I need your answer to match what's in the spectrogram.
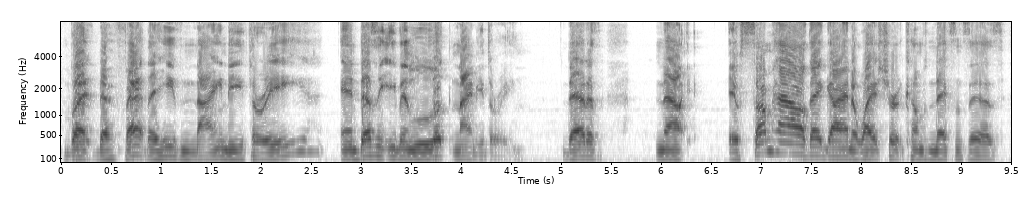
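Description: A man's voice: mid-range voice, lively intonation, a little slow. A young man hosting a reaction video from a small room on a webcam and desk mic, cracking sassy, shady jokes and laughing often. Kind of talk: casual reaction commentary. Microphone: desk microphone, webcam.

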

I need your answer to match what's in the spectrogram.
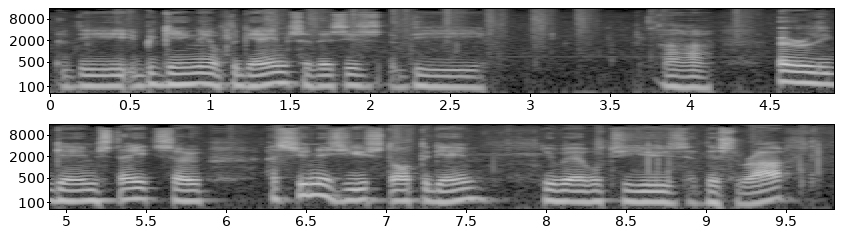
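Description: This young male gaming YouTuber, whose first language is Afrikaans, talks over his gameplay in a lowish, dark voice. His casual commentary wanders, full of fillers and false starts, against slight background noise.

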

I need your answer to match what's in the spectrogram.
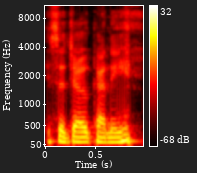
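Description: Easing slowly through each line, a man with a medium-pitched, husky voice and some vocal fry keeps his tone soft and mellow, without any edge. In a wholesome audio roleplay, he plays a teasing husband and a fond father cooing to a baby.

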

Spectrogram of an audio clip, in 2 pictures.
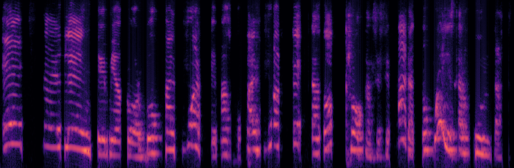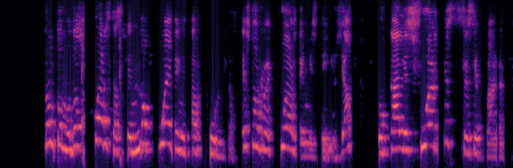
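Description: A woman's voice: high-pitched, big pitch swings, moderate pace. A Peruvian woman teaching a primary class online, patient and affectionate, coaxing answers with questions and repeating key words. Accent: Peruvian Spanish. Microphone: video call. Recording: dull lo-fi video call audio.

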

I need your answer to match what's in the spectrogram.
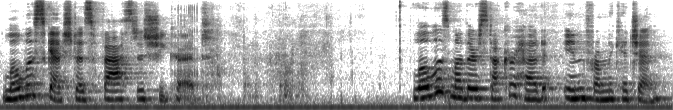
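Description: A woman teacher with a Canadian accent reading a picture book aloud to children, with expressive narration. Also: fairly high pitch, a little slow.

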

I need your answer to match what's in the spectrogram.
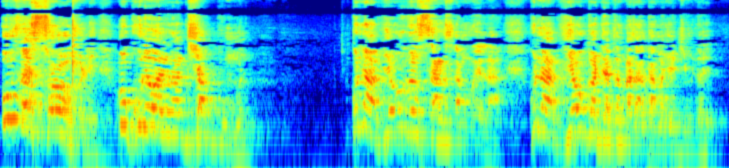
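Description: A man talking excitedly in casual speech, laughing often and repeating his phrases. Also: high voice, fairly quick. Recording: echoey room, far from mic.

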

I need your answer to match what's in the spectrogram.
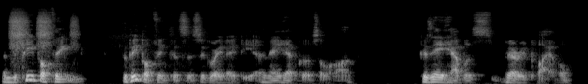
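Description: A man hosting a casual Bible discussion, telling the story in a rambling, animated way with repeated words. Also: lowish voice, fairly quick. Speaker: host and Bible teacher.

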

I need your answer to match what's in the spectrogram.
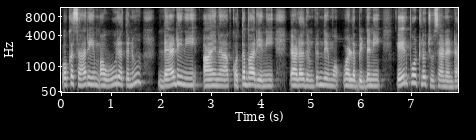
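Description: A woman's voice: mid-range voice, unhurried, warm tone, close to an everyday voice. A woman reading the part of a young woman who earnestly speaks about the father who left her. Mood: wistful.

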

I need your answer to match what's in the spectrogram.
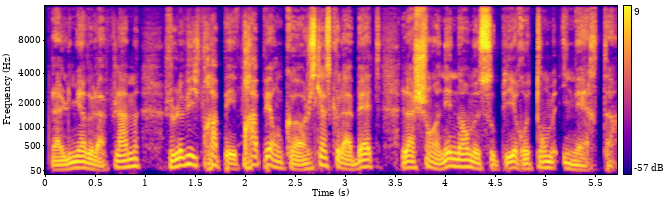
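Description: A man reading a novel aloud live as an audiobook, expressive but with occasional slips and restarts. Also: low voice, fairly quick, slightly rough, no room sound, clean studio sound. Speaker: audiobook reader.

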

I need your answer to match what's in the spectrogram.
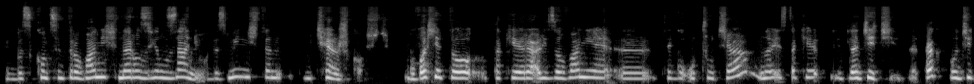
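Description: Woman psychologist, high voice, dry close sound, casual and thoughtful, lots of fillers. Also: darkish tone, dry recording, low-quality recording. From Poland. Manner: thoughtful, many fillers and restarts. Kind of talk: casual explanatory chat.

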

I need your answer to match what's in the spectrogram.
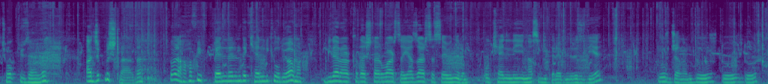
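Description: Man cooing over his birds. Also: fairly high pitch. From Turkey. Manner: fond, soothing, talks to the birds. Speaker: quail keeper showing his birds. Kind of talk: casual vlog. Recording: noisy with bird sounds. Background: cooing birds, pigeons.

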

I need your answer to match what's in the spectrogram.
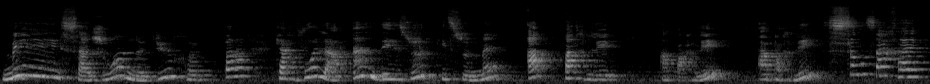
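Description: Storyteller: woman, high lively sing-song reading, echoey room, faint hiss. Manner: slow, very expressive, sing-song. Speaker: storyteller for children. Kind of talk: reading a picture book aloud.

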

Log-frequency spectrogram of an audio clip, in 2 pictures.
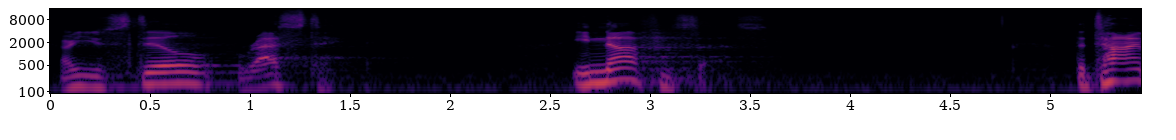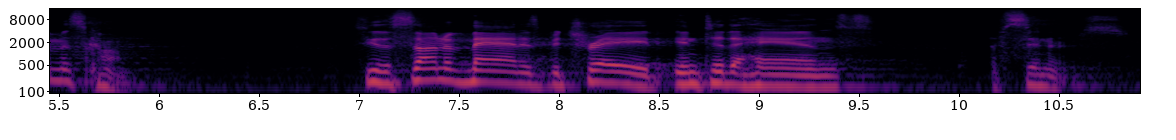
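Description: A male pastor preaching a sermon, retelling scripture in casual everyday words and swinging from intense pleading to hushed, quiet delivery. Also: on the high side, takes it slowly, long pauses, in a large hall. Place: church sanctuary.

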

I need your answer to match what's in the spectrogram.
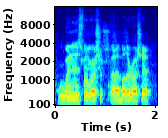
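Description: A man's voice: medium pitch, flat delivery, fast, a little hiss or hum. A man chatting casually during a game, making dry joking asides. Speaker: co-player. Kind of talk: casual gameplay chat.

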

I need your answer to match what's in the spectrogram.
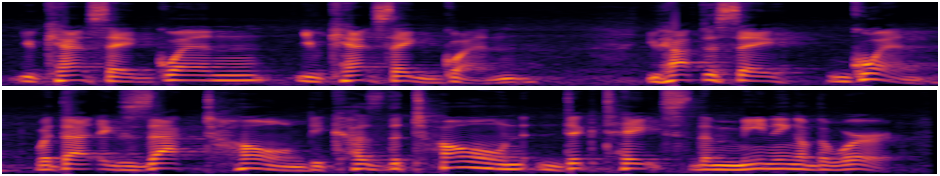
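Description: A man's voice: mid-range voice, fairly bright tone. A young man, a martial arts instructor, explaining terms in a video lesson and repeating words for viewers to copy.

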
